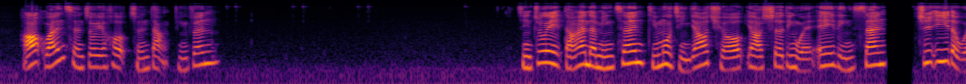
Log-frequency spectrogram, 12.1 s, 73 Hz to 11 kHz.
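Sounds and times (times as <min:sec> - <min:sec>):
computer mouse clicks: 0:02.8 - 0:04.8, 0:05.8 - 0:06.5.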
